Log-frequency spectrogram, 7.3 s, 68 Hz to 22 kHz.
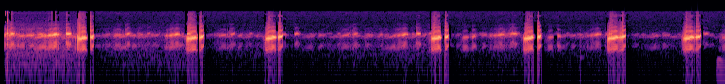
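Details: Pacific tree frog (Pacific chorus frog) calling in the Trinity Alps Wilderness, Northern California, on 4 July 2005. Loud two-part raspy croaks repeat about every second, with a softer steady chorus of trilling calls between them.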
